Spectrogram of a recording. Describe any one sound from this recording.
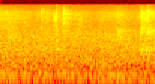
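A marker squeaks across a whiteboard.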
